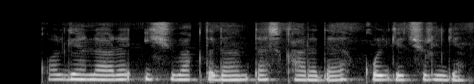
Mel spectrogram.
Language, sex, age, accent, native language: Uzbek, female, 12-17, Andijon, Karakalpak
